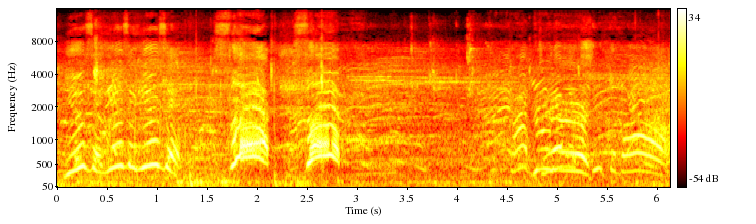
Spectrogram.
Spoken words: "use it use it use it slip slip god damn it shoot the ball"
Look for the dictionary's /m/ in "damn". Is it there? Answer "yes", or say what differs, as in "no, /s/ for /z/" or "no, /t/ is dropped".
no, /m/ is dropped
